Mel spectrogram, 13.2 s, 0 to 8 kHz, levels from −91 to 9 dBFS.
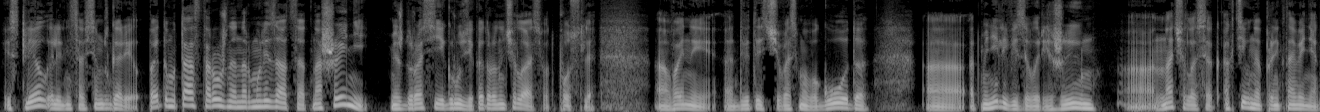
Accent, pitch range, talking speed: native, 95-135 Hz, 120 wpm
